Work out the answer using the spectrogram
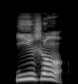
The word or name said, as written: yi1 sheng1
